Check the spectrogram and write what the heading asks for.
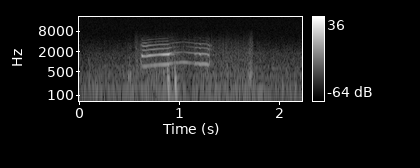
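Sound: cat meowing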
